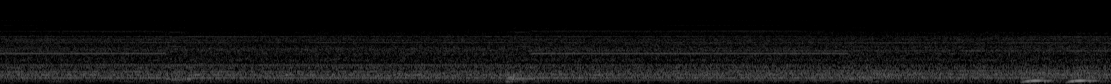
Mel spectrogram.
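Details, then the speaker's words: 3D printer after fitting a NEMA17 stepper motor damper on the Y axis: a soft, steady hum with faint thin motor tones and a few gentle motion bumps, with no harsh buzz; the Y axis runs much quieter. "so you see on the wide that we've got certainly a much quieter y-axis and now we should do the X"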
